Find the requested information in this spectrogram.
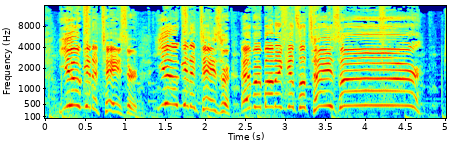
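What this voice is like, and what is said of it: Oprah Winfrey impression. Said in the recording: “his best Oprah impression”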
